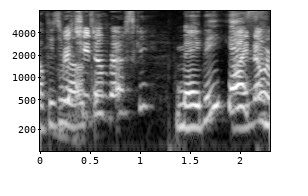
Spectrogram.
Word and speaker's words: Dombrowski: And then I have this other wonderful lady who is sitting next to her, and that is Patricia Ann Dombrowski.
